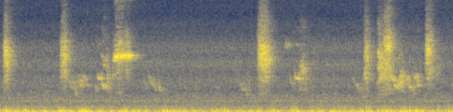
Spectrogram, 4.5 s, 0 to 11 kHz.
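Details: Baby budgerigars from a 2022 breeding give scattered thin, sharp chirps, a few at a time with short gaps, over a low rumbling background.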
